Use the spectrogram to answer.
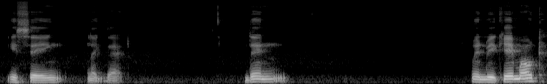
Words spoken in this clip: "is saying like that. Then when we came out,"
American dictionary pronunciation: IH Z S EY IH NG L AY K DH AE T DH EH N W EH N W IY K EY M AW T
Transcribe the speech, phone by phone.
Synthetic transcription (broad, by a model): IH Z S EY IH NG L AY K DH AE T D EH N W EH N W IY K EY M AW T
